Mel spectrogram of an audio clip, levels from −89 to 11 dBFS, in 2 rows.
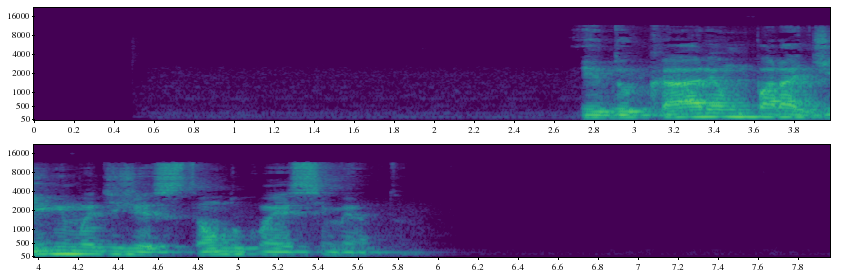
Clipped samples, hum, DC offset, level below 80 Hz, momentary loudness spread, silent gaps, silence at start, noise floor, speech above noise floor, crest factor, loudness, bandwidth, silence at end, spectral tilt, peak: under 0.1%; none; under 0.1%; -62 dBFS; 13 LU; none; 2.75 s; -85 dBFS; 64 dB; 20 dB; -21 LUFS; 12 kHz; 2.2 s; -5.5 dB/octave; -6 dBFS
